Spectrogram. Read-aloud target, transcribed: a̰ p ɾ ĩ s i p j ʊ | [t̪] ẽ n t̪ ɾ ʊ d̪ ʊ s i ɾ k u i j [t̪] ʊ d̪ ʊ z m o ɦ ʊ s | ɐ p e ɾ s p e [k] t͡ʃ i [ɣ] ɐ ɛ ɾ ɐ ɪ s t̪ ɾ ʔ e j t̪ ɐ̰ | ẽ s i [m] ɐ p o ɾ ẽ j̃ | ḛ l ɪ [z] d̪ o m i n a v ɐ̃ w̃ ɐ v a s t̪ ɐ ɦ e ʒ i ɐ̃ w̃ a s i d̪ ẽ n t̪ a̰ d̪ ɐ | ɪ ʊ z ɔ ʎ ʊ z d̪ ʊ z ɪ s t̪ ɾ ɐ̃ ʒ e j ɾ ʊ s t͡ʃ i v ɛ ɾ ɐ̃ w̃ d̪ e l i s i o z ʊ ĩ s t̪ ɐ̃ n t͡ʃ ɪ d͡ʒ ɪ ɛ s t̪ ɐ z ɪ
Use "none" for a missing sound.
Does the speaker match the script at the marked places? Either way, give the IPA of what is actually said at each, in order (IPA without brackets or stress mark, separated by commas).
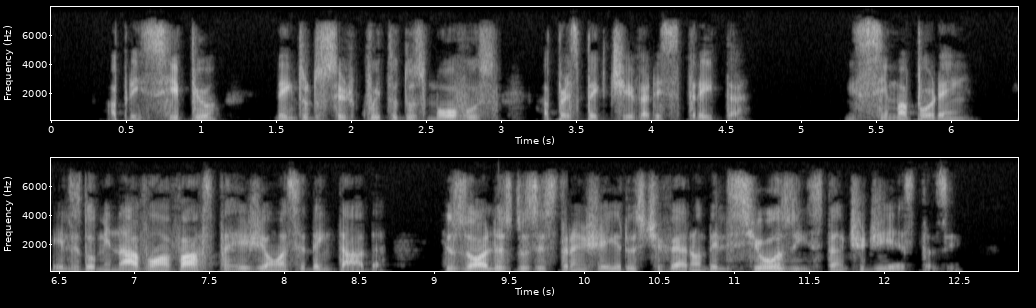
d̪, t̪, k, v, m, z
